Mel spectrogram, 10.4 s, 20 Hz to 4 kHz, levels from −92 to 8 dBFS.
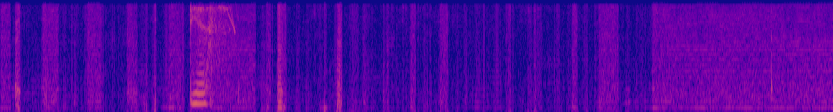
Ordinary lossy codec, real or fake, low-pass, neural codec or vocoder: none; real; 3.6 kHz; none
